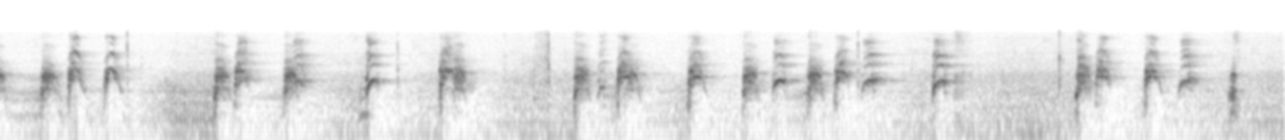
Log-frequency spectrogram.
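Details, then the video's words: Kona, Koko and Konnor, three dogs, bark almost nonstop, with a rapid run of sharp overlapping barks roughly every half second throughout and only brief gaps. "Kona,Koko and Konnor barking"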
